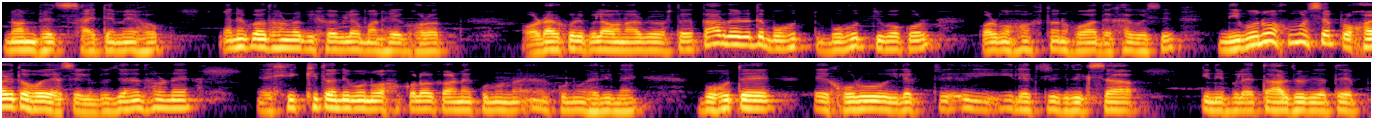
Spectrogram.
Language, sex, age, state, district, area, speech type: Assamese, male, 60+, Assam, Biswanath, rural, spontaneous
